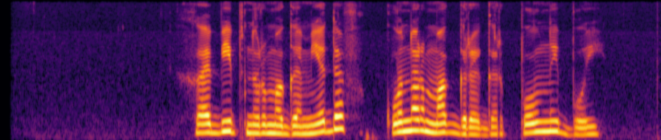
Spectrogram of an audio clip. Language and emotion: Russian, neutral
